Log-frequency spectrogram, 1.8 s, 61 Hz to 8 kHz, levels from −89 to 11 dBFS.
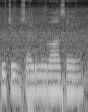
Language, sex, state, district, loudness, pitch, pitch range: Hindi, male, Uttar Pradesh, Shamli, -15 LUFS, 145 Hz, 145-150 Hz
